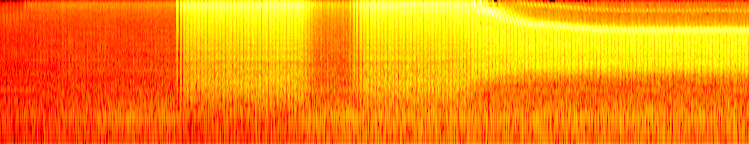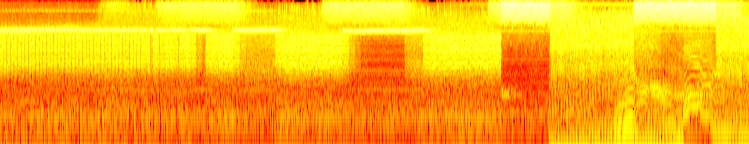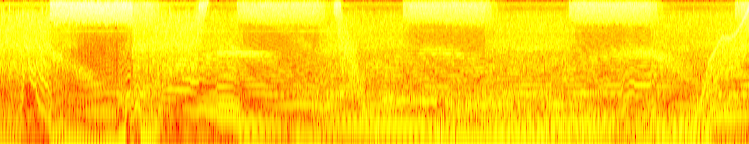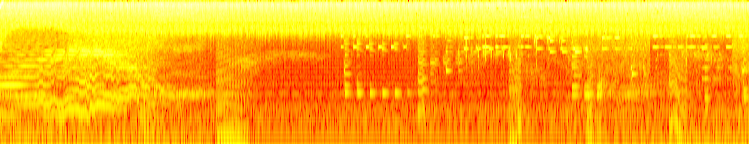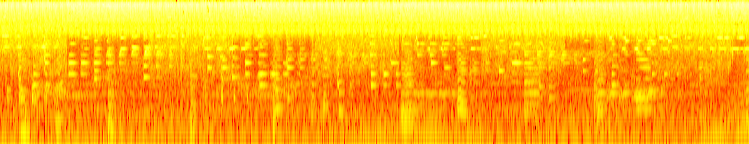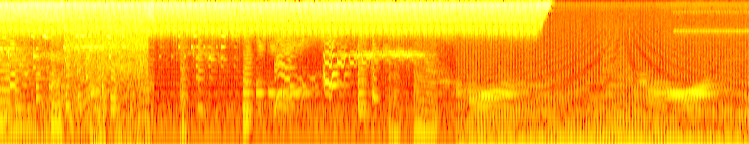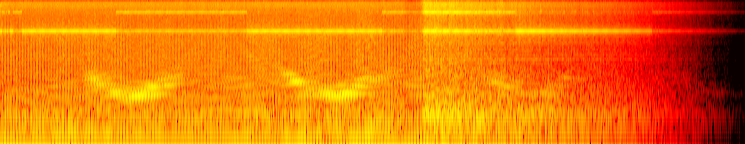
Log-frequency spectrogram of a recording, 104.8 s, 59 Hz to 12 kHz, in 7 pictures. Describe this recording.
34th july
instrument, synth, semi, modular, progressive, live, redsquare, recording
